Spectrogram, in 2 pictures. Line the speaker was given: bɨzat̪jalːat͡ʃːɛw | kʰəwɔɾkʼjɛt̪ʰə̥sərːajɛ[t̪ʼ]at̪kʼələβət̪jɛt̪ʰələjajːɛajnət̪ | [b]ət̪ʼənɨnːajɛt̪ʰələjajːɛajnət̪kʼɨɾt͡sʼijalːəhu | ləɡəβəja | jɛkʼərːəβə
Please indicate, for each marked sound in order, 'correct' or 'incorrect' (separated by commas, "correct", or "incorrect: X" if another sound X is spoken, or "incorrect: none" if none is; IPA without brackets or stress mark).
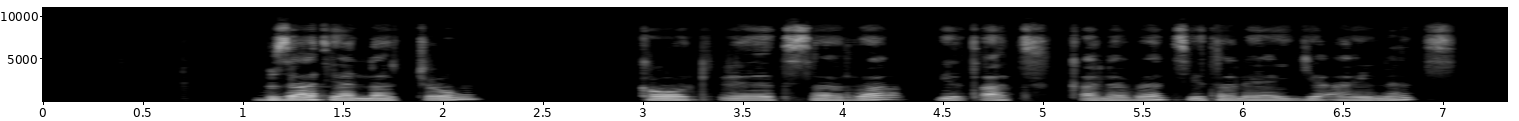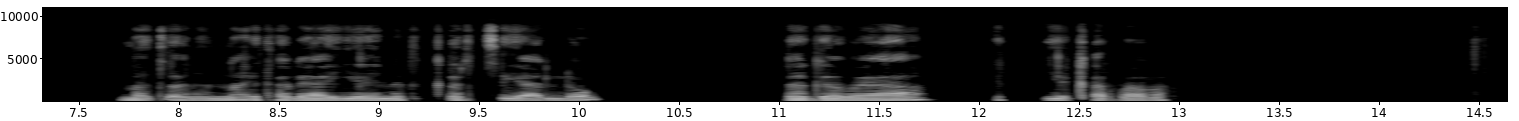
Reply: correct, incorrect: m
